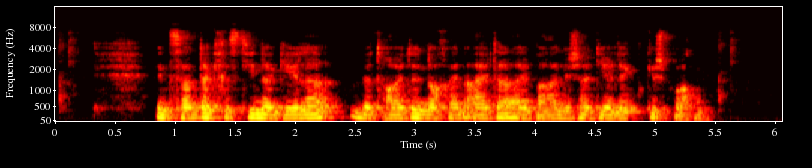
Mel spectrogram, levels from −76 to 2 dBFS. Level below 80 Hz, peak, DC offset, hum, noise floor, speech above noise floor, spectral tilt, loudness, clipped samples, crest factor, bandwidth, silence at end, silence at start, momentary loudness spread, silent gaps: -54 dBFS; -6 dBFS; under 0.1%; none; -51 dBFS; 28 dB; -7 dB/octave; -24 LUFS; under 0.1%; 18 dB; 7.6 kHz; 0.6 s; 0.05 s; 8 LU; none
